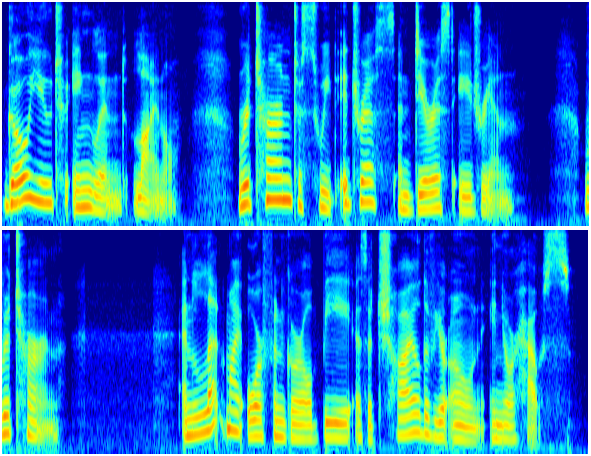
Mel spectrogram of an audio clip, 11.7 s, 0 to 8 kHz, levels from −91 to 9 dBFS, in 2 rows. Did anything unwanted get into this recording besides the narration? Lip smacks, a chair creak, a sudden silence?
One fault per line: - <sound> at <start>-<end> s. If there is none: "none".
none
